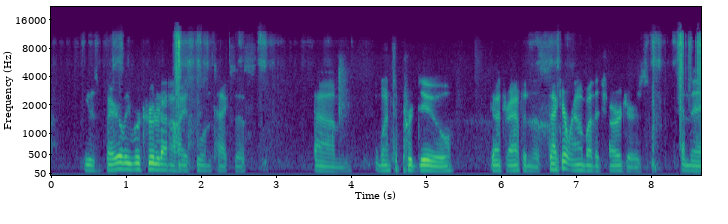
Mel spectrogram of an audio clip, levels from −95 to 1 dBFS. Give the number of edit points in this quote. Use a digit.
0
